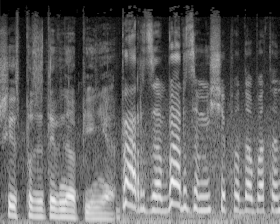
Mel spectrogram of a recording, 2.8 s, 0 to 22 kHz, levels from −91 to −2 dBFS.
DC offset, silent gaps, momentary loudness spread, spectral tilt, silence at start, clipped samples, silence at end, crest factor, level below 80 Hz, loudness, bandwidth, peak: under 0.1%; none; 5 LU; -5.5 dB/octave; 0 s; under 0.1%; 0 s; 14 dB; -34 dBFS; -15 LUFS; 18.5 kHz; 0 dBFS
